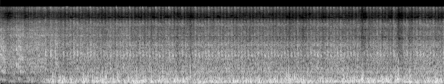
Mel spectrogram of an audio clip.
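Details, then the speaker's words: Engine idling after repair of a noisy engine, alternator and air cleaner housing removed during the work: even, steady idle with smooth low rumble, no squeal or rattle, earlier noise gone; normal idle. "Wala na po yung ingay na kumalag singsing singsing na po ah papalabas na to matatapos na ngayon naala na yung ingay"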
